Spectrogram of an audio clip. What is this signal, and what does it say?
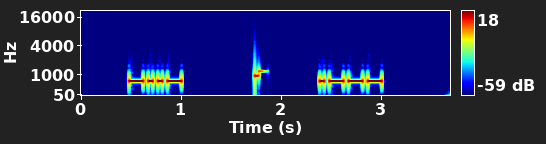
Morse code, heard as a keyed tone, about 25 wpm, 700 Hz. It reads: X J
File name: Single Character (Letter:Number:Punctuation:Prosign) - Rapid-Fire - 25wpm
